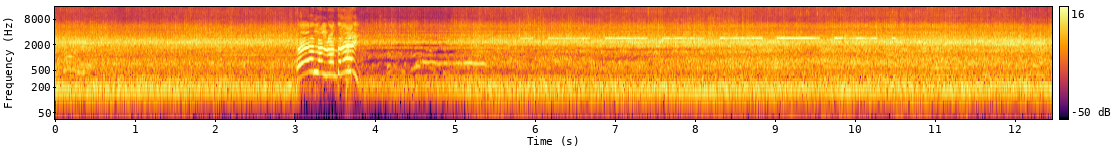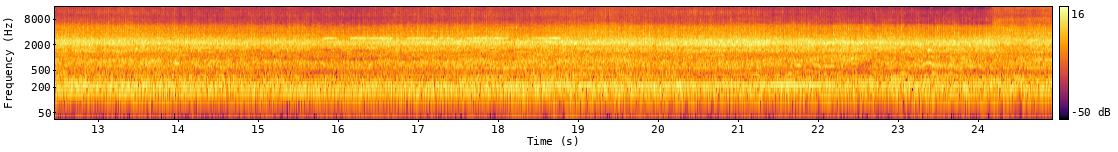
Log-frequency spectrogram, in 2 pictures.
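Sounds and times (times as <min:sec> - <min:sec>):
diesel engine running: 0:00.0 - 0:24.9
high warning beeper: 0:05.7 - 0:10.7, 0:15.8 - 0:19.0.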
